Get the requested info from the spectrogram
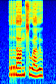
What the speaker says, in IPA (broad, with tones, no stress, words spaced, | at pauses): ra˦˥ŋsu˩˦a̯lɯ˨˩k̚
